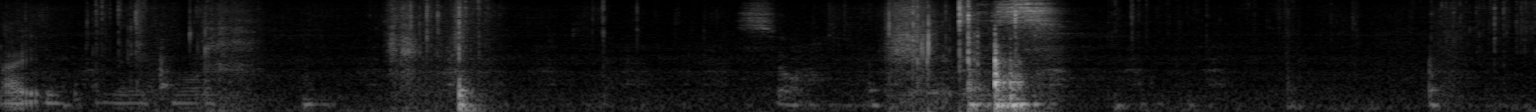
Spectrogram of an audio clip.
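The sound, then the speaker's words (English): Wet al dente pasta is tipped from a cooking pot into a frying pan, with a few squishy slaps and clatters in short bursts. Voices talk quietly in the background. “So here we have now transferred the al dente pasta from the pot into and the frying pan.”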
